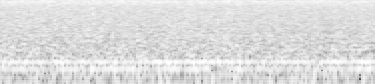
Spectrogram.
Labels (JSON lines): {"label": "anthrophony, boat engine", "recorder": "HydroMoth"}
